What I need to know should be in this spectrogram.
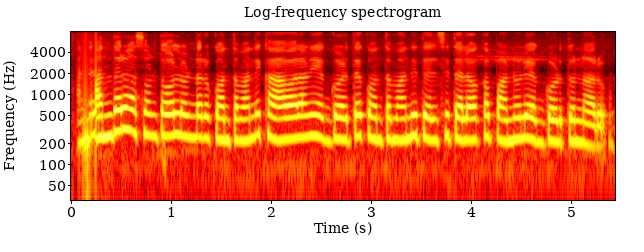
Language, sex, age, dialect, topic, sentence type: Telugu, female, 36-40, Telangana, banking, statement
